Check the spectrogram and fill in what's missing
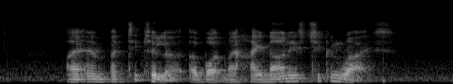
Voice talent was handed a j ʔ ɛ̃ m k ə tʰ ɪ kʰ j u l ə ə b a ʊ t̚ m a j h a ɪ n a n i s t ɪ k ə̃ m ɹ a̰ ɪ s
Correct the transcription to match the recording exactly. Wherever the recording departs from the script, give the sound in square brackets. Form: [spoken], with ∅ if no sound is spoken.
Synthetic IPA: a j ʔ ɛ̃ m [p] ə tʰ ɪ kʰ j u l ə ə b a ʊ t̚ m a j h a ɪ n a n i s [t͡ʃ] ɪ k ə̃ [n] ɹ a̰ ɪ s

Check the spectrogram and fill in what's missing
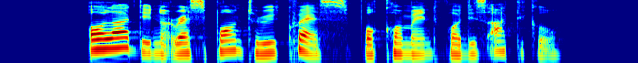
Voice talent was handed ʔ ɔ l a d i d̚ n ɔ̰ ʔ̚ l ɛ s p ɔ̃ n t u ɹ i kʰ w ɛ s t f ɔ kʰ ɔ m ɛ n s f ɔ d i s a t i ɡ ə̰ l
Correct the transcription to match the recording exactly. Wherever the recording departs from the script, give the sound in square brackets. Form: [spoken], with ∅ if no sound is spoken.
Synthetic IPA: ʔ ɔ l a d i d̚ n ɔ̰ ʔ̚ [ɹ] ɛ s p ɔ̃ n t u ɹ i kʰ w ɛ s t f ɔ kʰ ɔ m [ɛ̃] n [t] f ɔ d i s a t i [k] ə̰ l

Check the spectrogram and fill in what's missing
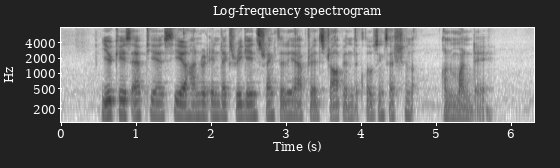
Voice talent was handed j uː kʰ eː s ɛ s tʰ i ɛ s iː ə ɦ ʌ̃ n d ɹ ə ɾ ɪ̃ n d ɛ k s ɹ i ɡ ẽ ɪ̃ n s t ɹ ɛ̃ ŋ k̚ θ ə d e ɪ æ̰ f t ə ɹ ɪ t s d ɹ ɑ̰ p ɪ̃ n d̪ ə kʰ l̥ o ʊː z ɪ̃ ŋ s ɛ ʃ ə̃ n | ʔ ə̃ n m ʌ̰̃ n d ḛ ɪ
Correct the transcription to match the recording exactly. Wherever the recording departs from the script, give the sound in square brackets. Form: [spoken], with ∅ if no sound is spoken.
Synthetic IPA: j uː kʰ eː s ɛ [f] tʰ i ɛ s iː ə ɦ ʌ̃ n d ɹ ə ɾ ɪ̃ n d ɛ k s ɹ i ɡ ẽ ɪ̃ n s t ɹ ɛ̃ ŋ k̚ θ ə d e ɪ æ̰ f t ə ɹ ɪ t s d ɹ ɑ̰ p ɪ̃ n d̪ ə kʰ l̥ o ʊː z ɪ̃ ŋ s ɛ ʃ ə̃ n | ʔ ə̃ n m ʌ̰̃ n d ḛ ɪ

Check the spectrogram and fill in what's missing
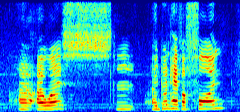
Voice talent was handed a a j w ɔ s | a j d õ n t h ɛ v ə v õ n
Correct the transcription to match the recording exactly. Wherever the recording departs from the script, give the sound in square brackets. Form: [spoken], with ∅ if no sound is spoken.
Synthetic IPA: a a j w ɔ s | a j d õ n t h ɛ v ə [f] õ n

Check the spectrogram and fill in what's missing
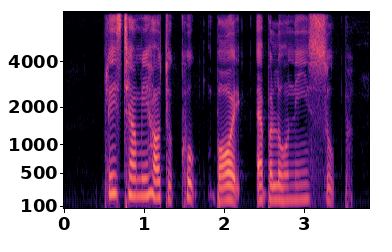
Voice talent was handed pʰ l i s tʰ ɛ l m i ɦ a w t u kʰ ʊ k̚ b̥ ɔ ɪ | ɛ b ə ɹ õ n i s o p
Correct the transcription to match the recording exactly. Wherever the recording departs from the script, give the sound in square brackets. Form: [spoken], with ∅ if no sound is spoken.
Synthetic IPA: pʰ l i s tʰ ɛ l m i ɦ a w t u kʰ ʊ k̚ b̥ ɔ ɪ | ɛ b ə [l] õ n i s [u] p

